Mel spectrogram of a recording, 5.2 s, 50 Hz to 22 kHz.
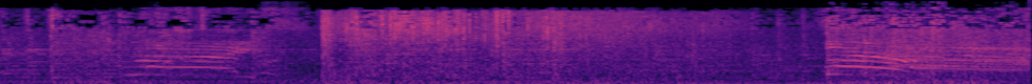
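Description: Ship cannon fire in Assassin's Creed 4 Black Flag, several loud booming volleys with cracking impacts spread across the clip, while crew voices shout over the noise.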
